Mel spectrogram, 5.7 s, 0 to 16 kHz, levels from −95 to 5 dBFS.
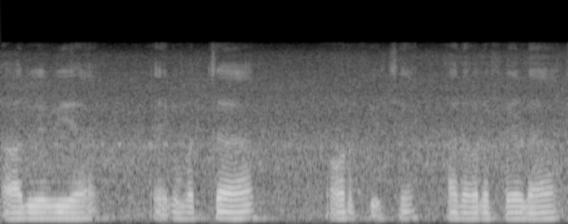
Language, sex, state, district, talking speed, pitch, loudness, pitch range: Hindi, male, Uttar Pradesh, Saharanpur, 125 wpm, 100 Hz, -18 LUFS, 100-110 Hz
